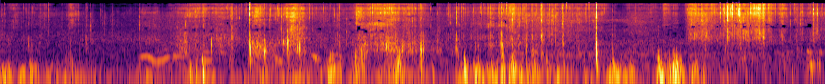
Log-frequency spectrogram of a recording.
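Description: Dry leaf litter and grass rustling and crackling as someone moves through the undergrowth, in irregular bursts with a few sharp snaps.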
